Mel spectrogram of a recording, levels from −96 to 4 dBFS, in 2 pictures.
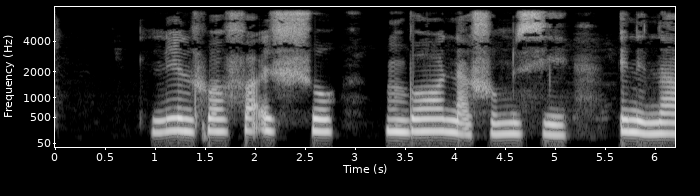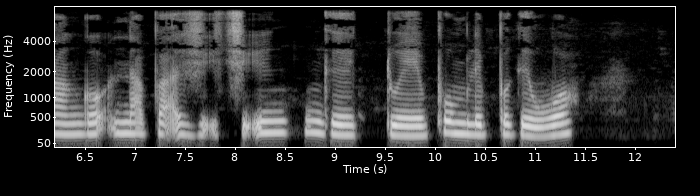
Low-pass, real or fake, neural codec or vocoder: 7.2 kHz; real; none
